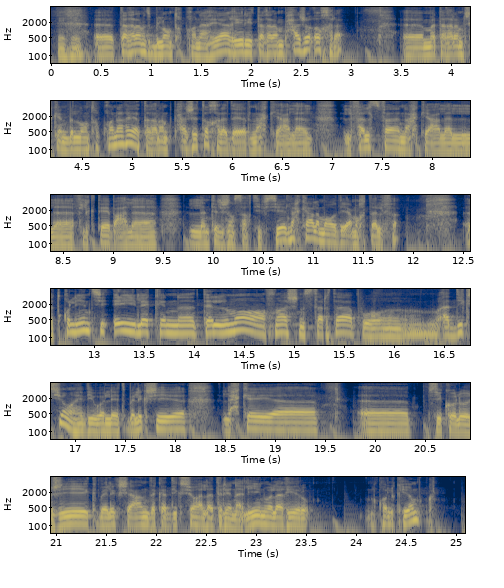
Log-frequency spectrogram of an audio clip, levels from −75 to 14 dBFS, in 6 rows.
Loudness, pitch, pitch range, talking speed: -11 LUFS, 115 Hz, 100-135 Hz, 135 wpm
